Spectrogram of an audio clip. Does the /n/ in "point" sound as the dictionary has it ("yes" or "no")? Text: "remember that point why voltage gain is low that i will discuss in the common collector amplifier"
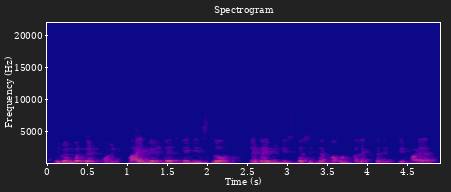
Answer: yes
